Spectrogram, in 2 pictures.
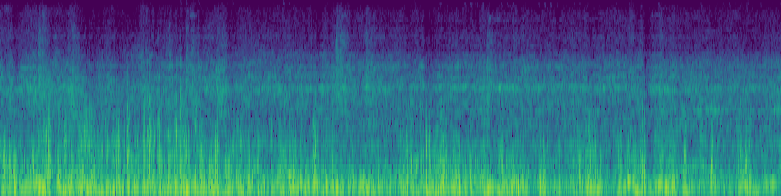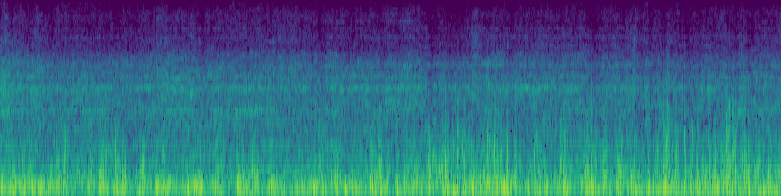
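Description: Passenger express coach running along the track: the steady rumble of wheels on rails, dense with small clatters and knocks, heard at an open coach door.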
